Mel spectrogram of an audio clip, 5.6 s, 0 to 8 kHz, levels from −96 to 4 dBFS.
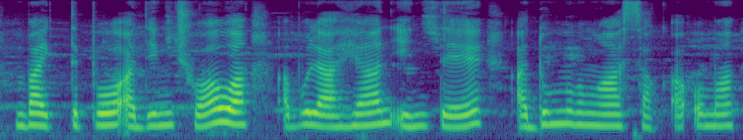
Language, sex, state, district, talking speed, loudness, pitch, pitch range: Mizo, female, Mizoram, Aizawl, 195 wpm, -19 LUFS, 215 Hz, 205-230 Hz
